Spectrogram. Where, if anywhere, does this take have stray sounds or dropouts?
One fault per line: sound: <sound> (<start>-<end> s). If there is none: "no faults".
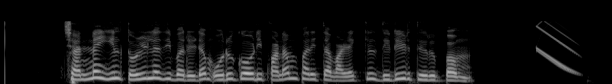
sound: chirp (5.4-5.8 s)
